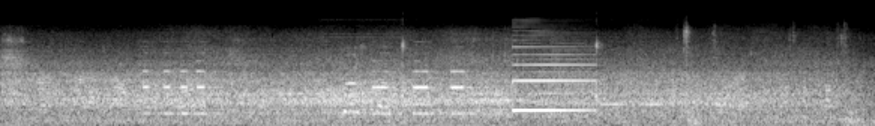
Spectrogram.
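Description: Steady rumble and hiss of a BART train car running on the track, heard from inside the car. Two runs of short beeps come over it, then a louder held tone lasting about a second, about five seconds in.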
